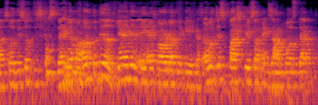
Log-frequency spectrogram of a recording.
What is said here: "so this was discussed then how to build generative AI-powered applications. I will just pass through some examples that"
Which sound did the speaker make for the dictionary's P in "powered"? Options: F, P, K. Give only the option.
F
